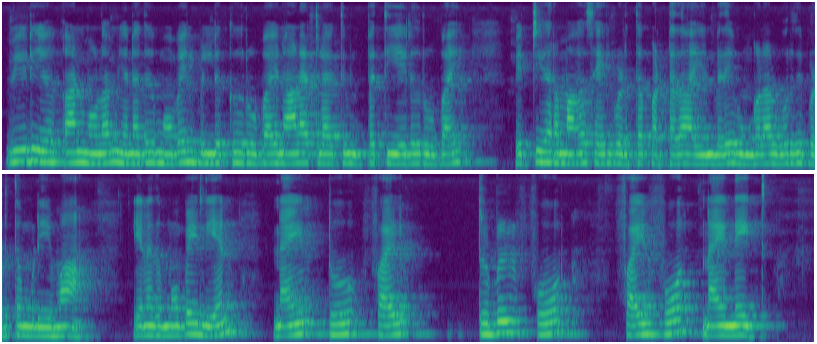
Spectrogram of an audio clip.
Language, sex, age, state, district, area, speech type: Tamil, female, 45-60, Tamil Nadu, Theni, rural, read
